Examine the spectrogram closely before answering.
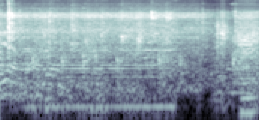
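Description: A sewing machine motor hums nearby.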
